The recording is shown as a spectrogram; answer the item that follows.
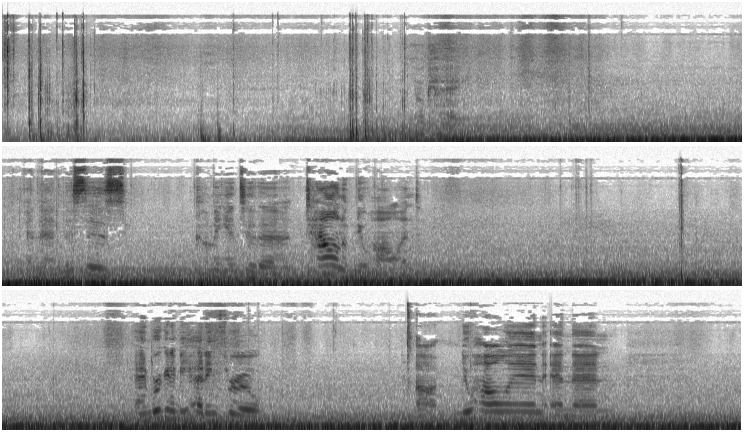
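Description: Low, steady rumble of a car's engine and tyres heard from inside the cabin. It builds over the first few seconds as the car gets moving and then holds at town speed. A few sharp clicks come in the first couple of seconds.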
